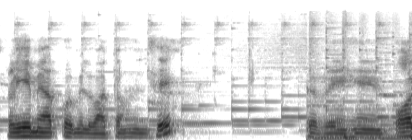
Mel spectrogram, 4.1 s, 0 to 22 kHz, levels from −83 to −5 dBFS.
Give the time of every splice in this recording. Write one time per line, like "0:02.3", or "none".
0:03.0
